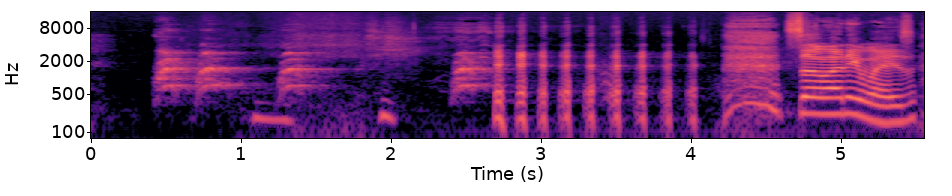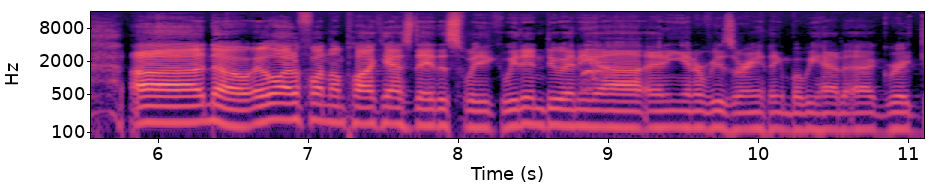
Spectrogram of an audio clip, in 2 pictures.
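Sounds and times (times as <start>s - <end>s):
dog barking: 0.4s - 1.7s, 2.4s - 3.6s, 8.8s - 9.1s
speech: 1.1s - 3.2s, 4.6s - 11.1s
laughter: 1.2s - 5.5s.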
